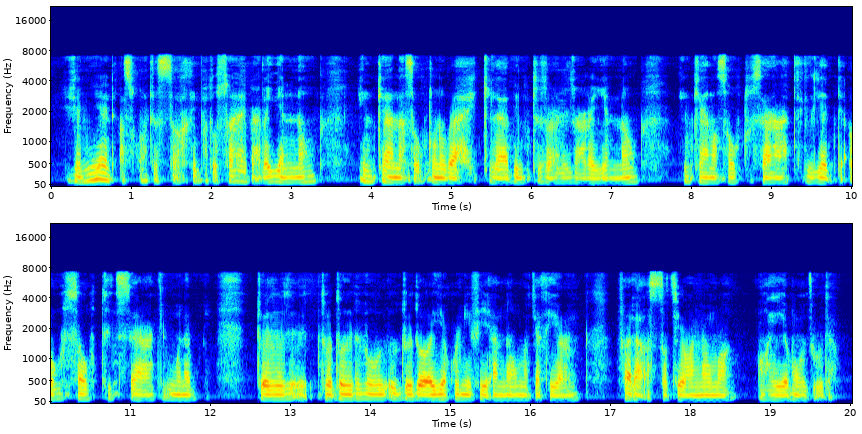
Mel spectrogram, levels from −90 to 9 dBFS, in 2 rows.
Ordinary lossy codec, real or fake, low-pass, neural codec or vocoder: none; fake; 7.2 kHz; codec, 44.1 kHz, 7.8 kbps, Pupu-Codec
